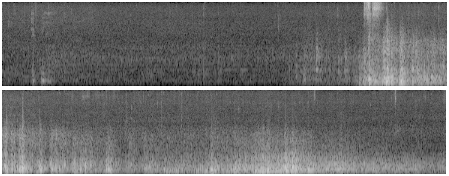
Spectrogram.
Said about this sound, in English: Oh my, I was wrong. It's thundering alright.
